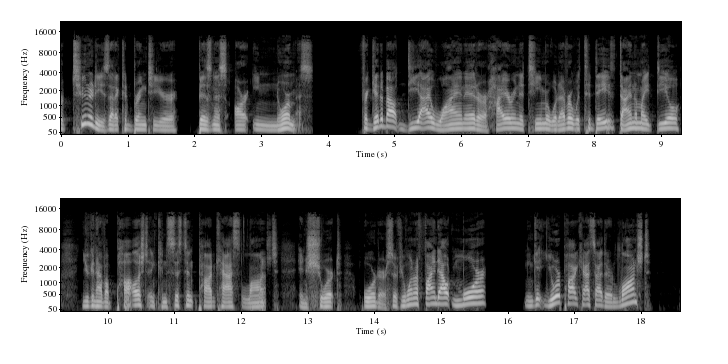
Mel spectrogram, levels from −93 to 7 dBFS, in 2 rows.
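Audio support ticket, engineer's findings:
AAC frame loss with concealment at 3.49 to 3.54 s, 8.19 to 8.32 s, 10.27 to 10.41 s and 12.28 to 12.50 s. Brief smeared, noisy, phasey patches where the decoder rebuilds missing frames from the last good spectrum. First gap about 30 ms, which fits three 10 ms frames. Later ones scattered losses over 100 to 180 ms, runs up to roughly 70 ms. Short frames are likely from the low-delay AAC stream, whose coding damage is light.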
